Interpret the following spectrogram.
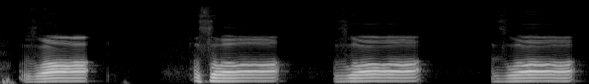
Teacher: زبان کی نوک جب ثنائے علیہ کے درمیان اور جڑ والے کناروں سے لگ جائے تو اس سے ظا ذال اور ثا ادا ہوتے ہیں · ظا صفت استعلاء اور اطباق کی وجہ سے خوب پر ادا ہو۔ ظا کی ادائیگی میں ہونٹ گول نہ ہو۔ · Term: 13واں مخرج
